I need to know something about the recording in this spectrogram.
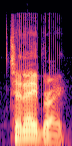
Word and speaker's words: Tenebre: How do you pronounce this? Um, title, Trevor. Tbre. Tenebre.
